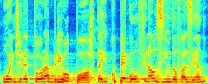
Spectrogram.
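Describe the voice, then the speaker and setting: A woman with a Brazilian accent, a voice actress and dubbing director, giving a lively talk to an audience and acting out anecdotes as she goes. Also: sits high, quick pace. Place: lecture hall. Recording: long reverb of a hall.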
